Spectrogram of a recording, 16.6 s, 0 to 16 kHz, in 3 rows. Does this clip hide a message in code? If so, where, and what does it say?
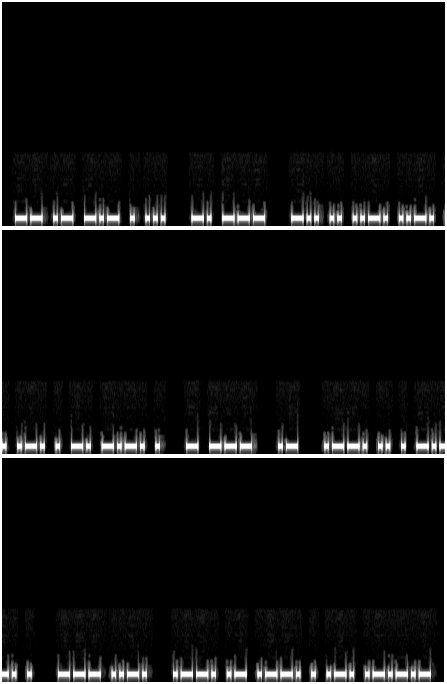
Yes: Morse code from 0.2 to 16.4 s, heard as a keyed tone, about 25 wpm, 600 Hz. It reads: MAKES NO DIFFERENCE TO A PIECE OF PAPER.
